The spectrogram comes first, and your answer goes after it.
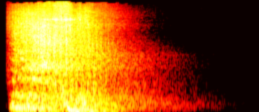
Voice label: Howl End; Warframe; Voruna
